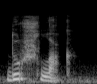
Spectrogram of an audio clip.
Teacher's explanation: Ударение падает на последний слог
